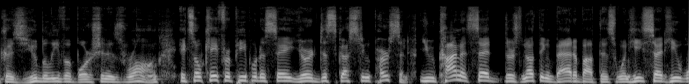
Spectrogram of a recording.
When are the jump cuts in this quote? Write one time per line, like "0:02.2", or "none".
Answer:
0:04.1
